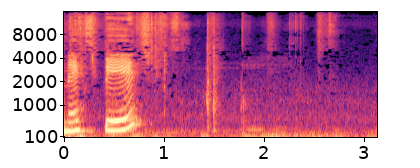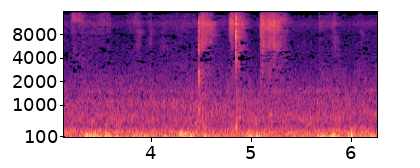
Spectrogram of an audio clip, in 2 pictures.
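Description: Paper pages rustle as a book's pages are turned.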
